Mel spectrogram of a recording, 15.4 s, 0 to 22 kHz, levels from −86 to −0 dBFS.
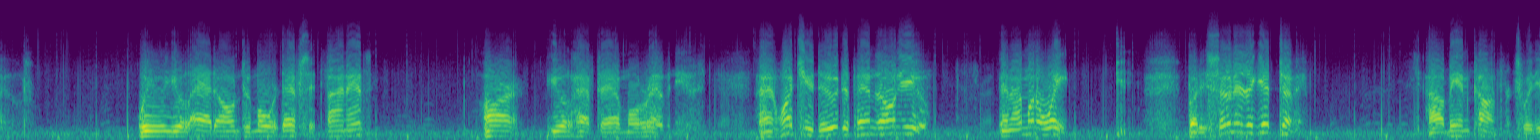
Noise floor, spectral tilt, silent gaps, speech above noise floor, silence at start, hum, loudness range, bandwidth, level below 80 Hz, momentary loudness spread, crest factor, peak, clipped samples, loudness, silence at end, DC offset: -39 dBFS; -6.5 dB/octave; none; 22 dB; 0 s; none; 2 LU; 9.4 kHz; -44 dBFS; 21 LU; 18 dB; 0 dBFS; under 0.1%; -17 LUFS; 0 s; under 0.1%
